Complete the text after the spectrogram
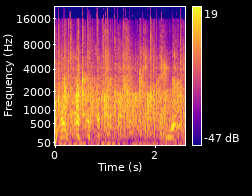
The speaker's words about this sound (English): We could have a little applause for that.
